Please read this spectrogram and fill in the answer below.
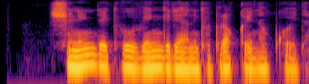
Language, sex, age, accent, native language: Uzbek, male, 25-34, Andijon, Uzbek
